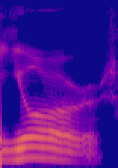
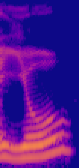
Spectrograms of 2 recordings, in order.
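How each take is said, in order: First: It is said with an American accent, with r. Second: It is said with a British accent, no r.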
